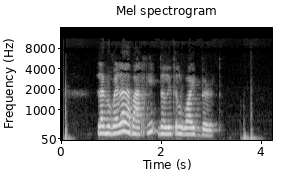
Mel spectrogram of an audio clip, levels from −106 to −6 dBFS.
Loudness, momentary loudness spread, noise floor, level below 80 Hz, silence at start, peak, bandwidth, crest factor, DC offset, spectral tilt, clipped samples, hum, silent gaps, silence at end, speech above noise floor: -25 LUFS; 22 LU; -66 dBFS; -52 dBFS; 0.05 s; -10 dBFS; 5.2 kHz; 16 dB; under 0.1%; -8 dB/octave; under 0.1%; none; none; 0.35 s; 42 dB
